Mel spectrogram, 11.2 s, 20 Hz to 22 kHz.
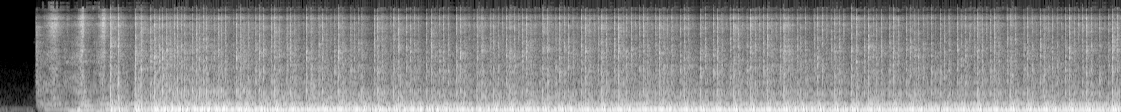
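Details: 2015 Harley-Davidson Breakout with Fuel Moto 110 kit (10.5:1 pistons, Level B heads, Woods 777 cams, 55mm throttle body): cranks, catches fast, steady even loping idle, no misses.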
